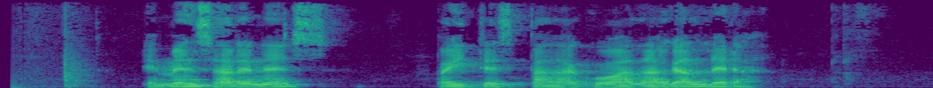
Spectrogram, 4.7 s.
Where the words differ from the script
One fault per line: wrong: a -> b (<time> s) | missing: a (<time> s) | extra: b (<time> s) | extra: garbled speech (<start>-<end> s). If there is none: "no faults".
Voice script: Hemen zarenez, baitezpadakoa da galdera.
no faults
